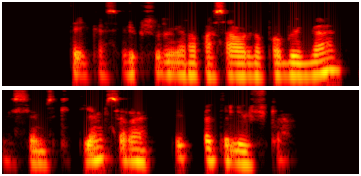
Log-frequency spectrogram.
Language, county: Lithuanian, Klaipėda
